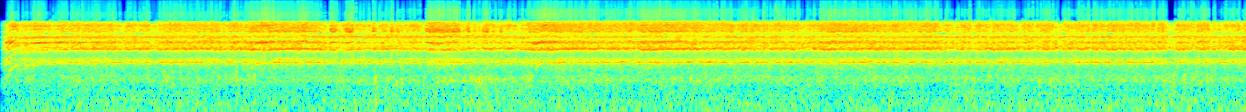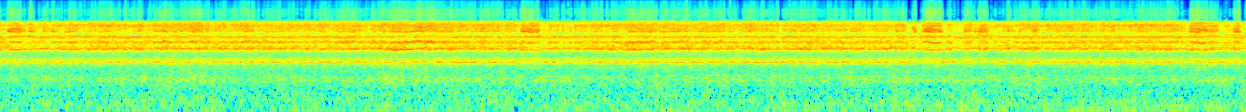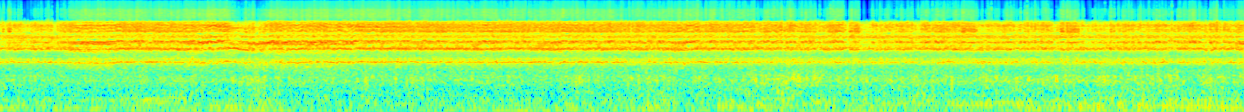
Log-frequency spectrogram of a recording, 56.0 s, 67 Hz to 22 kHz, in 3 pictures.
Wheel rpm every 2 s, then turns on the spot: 180, 230, 230, 230, 230, 230, 230, 240, 240, 230, 230, 230, 230, 230, 230, 230, 230, 230, 230, 220, 220, 220, 230, 230, 230, 230, 230, 230.
none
